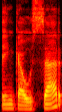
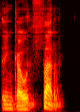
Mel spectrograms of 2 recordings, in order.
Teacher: es más como una cuestión interdental cuando pronuncian la z como poner la los la lengua entre los dientes encauzar no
